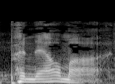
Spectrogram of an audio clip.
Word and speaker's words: pneuma: There are no silent letters in Greek. You pronounce every letter. Pneuma.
